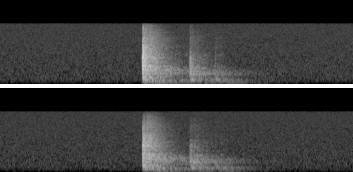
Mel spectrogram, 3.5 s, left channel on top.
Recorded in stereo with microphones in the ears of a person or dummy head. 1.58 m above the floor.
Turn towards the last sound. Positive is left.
turn(degrees=40)  # may be behind; listen again after turning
